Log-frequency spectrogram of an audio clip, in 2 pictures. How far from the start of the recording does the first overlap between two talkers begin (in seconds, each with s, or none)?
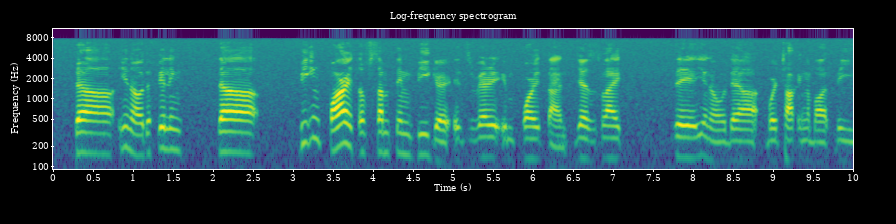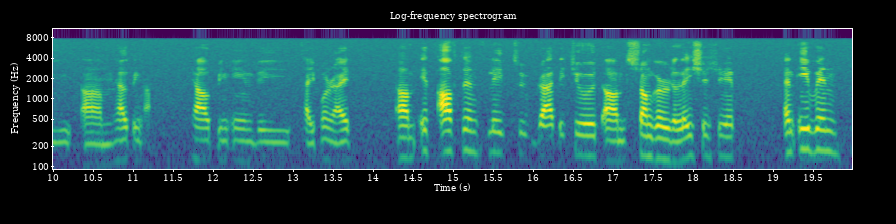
none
